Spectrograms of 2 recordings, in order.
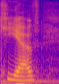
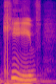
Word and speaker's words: Kyiv: So growing up, we've called it Kiev. And that is the Russian pronunciation, as I understand it, of what the city is. Now, people who have lived in Ukraine have always called it Kyiv.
